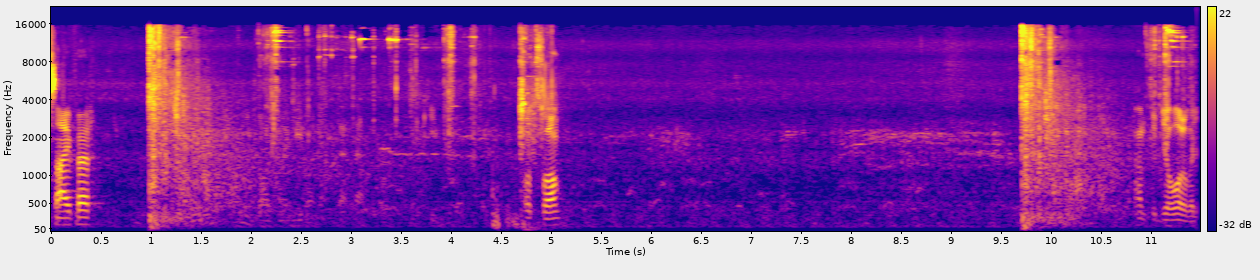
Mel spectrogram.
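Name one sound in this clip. A rifle shot cracks loudly and echoes away.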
